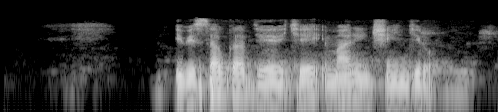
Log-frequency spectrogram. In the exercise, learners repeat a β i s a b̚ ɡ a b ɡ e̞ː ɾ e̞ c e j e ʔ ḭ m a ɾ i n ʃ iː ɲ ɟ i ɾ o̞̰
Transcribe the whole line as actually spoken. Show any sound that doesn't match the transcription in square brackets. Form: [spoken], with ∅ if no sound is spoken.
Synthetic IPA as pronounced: [i] β i s a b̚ ɡ a b [ɟ] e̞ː ɾ e̞ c e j e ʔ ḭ m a ɾ i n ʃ iː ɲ ɟ i ɾ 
